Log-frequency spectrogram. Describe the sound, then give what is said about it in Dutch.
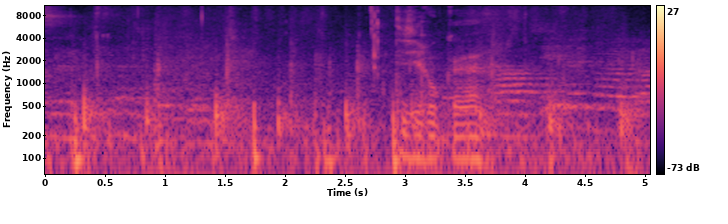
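Steady footsteps walk along a hard indoor floor at an even pace of about two steps per second, while people talk over them, during a guided walk through a building with rooms for measurements and research tests. “goed om aan uw dagelijkse stappen te komen.”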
